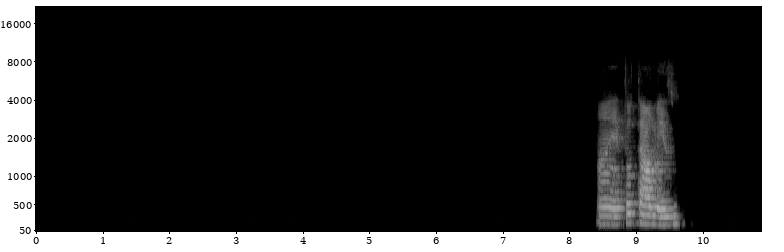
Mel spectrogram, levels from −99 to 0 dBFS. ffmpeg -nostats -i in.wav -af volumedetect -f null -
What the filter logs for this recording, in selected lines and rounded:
mean_volume: -47.2 dB
max_volume: -21.2 dB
